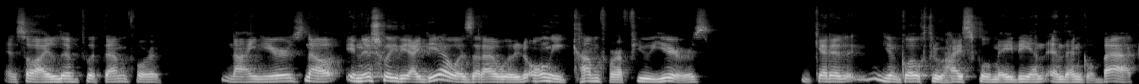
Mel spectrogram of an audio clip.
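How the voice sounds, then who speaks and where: A man in his sixties from Honduras, a podcast guest who speaks in a halting, reflective way, often restarting and repeating words. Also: medium pitch, dark tone. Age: 60s. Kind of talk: casual podcast interview.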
